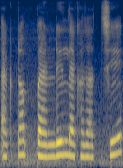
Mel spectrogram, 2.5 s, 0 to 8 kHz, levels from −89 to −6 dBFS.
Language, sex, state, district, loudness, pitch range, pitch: Bengali, female, West Bengal, Paschim Medinipur, -21 LUFS, 210-240 Hz, 225 Hz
